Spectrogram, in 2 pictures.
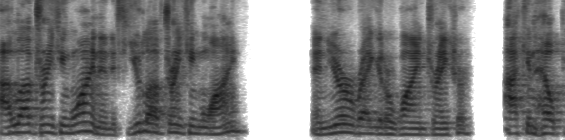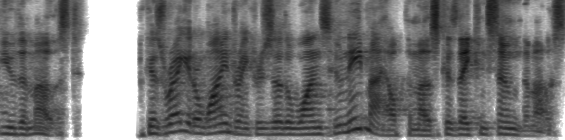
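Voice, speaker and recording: This man has an ordinary speaking voice, a fairly high pitch, ordinary pitch variation and a moderate pace. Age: 60s. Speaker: wine company founder. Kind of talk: podcast interview.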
